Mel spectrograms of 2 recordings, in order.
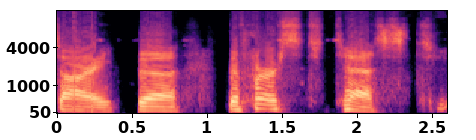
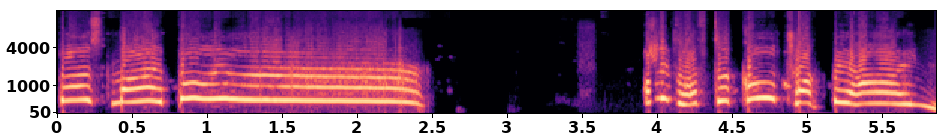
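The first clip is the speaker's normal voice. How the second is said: very high train engine voice, "boiler" drawn out; 3 dB louder than usual. Voice actor replaying a line from their role, in the Thomas voice. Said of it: "Your Thomas voice".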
